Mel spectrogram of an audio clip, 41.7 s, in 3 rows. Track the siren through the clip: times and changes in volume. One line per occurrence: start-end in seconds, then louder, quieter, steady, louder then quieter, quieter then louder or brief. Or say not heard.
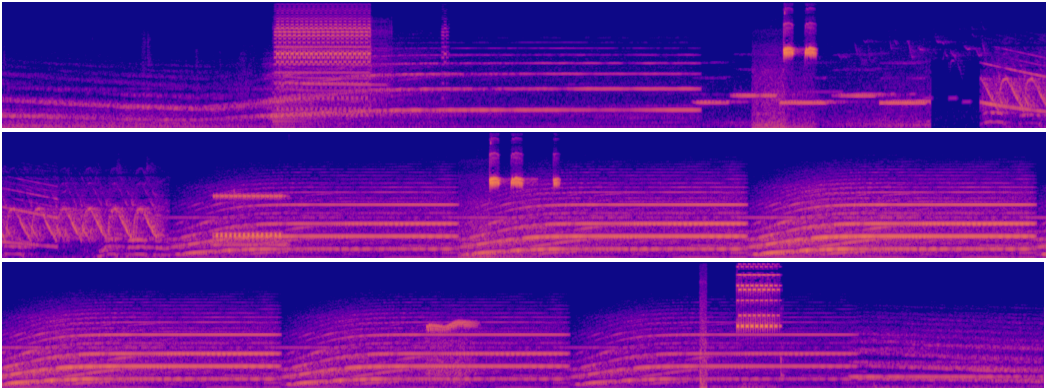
0.0-41.6 louder then quieter.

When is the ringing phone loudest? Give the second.
38 s.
